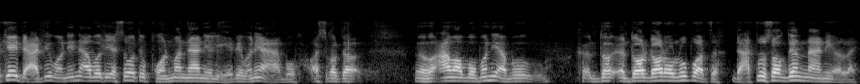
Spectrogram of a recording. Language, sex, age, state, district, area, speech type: Nepali, male, 60+, West Bengal, Kalimpong, rural, spontaneous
